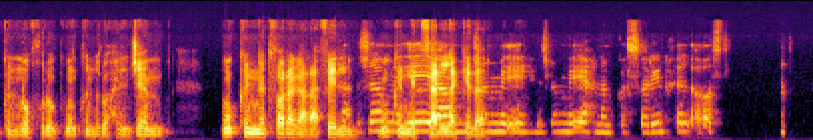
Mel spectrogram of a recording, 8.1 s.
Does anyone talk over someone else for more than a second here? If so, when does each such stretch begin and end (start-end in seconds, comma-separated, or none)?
3.4-4.9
